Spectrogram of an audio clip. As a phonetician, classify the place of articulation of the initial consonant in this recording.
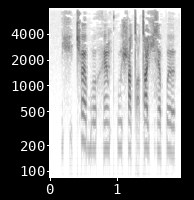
palatal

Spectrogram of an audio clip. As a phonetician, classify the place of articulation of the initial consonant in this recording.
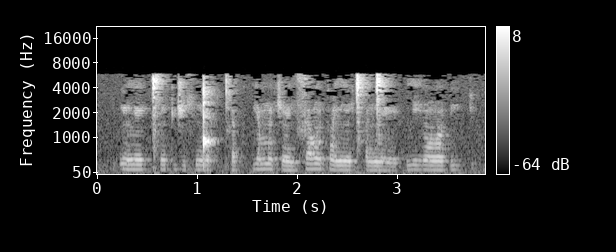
alveolar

